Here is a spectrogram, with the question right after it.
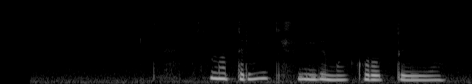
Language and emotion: Russian, sad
